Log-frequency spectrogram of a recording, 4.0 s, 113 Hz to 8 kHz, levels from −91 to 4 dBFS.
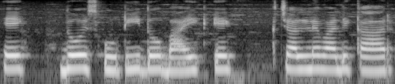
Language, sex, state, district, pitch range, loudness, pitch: Hindi, female, Uttar Pradesh, Lucknow, 225-240 Hz, -13 LUFS, 235 Hz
